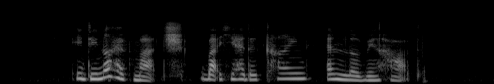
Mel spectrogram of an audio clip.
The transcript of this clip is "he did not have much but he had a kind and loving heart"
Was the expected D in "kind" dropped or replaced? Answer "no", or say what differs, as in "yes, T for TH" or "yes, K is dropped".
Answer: no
